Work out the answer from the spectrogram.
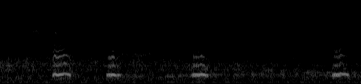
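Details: Quail mother brooding her chicks gives four short, low, hollow clucks roughly every half to one second, clear above a quiet hissing background.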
